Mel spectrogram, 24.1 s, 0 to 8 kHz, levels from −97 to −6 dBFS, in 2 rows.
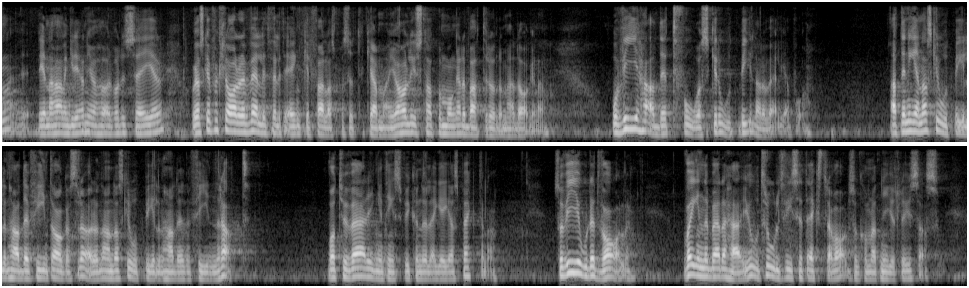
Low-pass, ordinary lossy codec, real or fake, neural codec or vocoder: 7.2 kHz; none; real; none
